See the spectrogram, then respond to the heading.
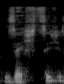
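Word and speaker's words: sechzig: ونفس الشيء هون كمان الزكس، قلنا هون تلفظ كحرف إكس التسيها، ولما بتصير 60 كمان مثل 16 هنيك قلنا زش تسين، صارت حرف شين. هون نفس الشيء كمان بتصير حرف شين، زش تسيش.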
